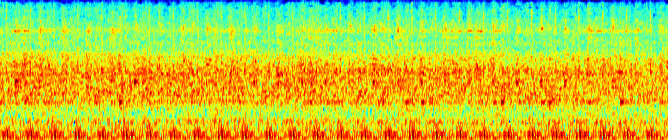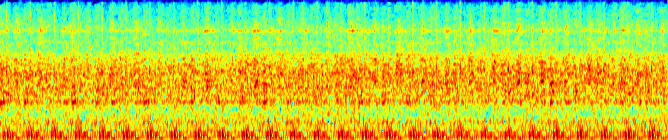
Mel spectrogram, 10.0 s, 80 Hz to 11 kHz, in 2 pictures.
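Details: YaMZ-236 diesel, first run after full overhaul on a makeshift test stand with pressure being measured: deep steady idle, even low beat near three per second, no knocks; smooth and healthy.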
